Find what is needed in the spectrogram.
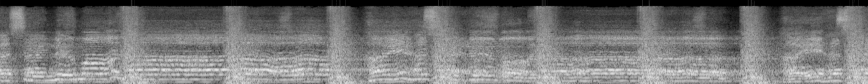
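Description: Male voices chanting a noha, a mournful Urdu lament, in long held lines over a sharp beat about once a second, the rhythm of matam (hands striking the chest) that keeps time in noha recitation.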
